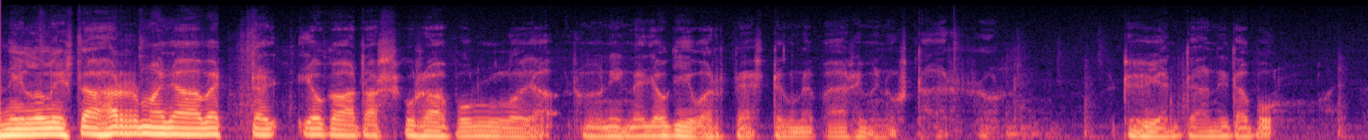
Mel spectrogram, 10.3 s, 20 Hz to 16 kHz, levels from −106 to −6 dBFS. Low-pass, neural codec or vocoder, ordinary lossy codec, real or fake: 14.4 kHz; none; none; real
